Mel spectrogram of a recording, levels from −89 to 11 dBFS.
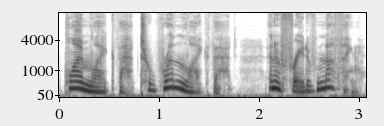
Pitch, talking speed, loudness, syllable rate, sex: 190 Hz, 235 wpm, -18 LUFS, 5.3 syllables/s, female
